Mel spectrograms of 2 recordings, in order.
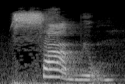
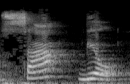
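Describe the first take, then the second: First: Said in the usual way. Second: "sábio" split into "sá" and "bio" with a pause; "sábio" in two separate beats, sá, bio; syllable by syllable. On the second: Shown as a demonstration. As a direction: break "sábio" after the strong "sá". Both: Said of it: "Então, eu falo".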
